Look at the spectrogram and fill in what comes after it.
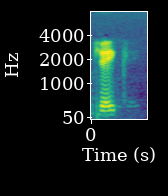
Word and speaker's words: Jake: I'm Jake. – Yes. Jake? Jake, yes, I can, Jake. Forgive me for adding a final syllable to your name there.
